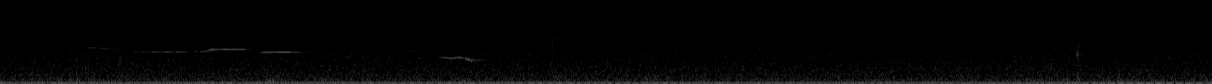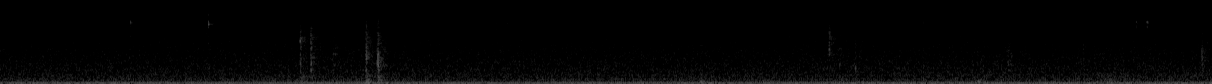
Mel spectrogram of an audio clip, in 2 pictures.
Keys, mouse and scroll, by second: 0.3-3.5 middle drag, 3.5 KP_1, 5.7 z, 8.8 scroll down 3, 9.3-9.8 scroll up 1, 10.4 a, 10.6 a, 13.4 click, 15.1 s, 18.7-19.3 scroll up 2, 19.3-20.4 middle drag, 20.4 2, 20.6-21.1 scroll down 3, 21.1 middle click, 21.5-22.1 scroll up 2, 22.1-23.5 shift+middle drag, 23.5 alt+shift+click.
